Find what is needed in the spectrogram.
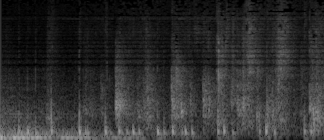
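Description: Footsteps of two people in hard-soled shoes walking on a hard polished floor: a steady, slightly irregular run of sharp clicks, several a second. A low rumble fades out in the first second.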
